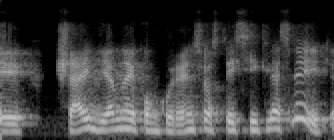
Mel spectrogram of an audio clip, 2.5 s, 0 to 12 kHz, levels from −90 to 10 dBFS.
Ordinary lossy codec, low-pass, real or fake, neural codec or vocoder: Opus, 32 kbps; 7.2 kHz; real; none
